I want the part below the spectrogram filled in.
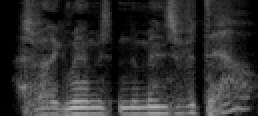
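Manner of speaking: normal talking voice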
